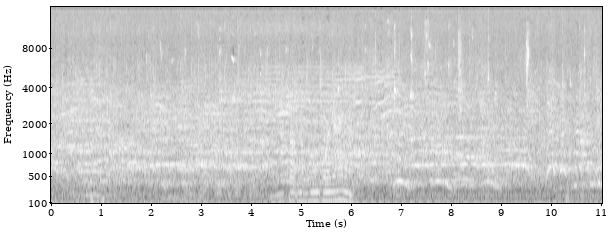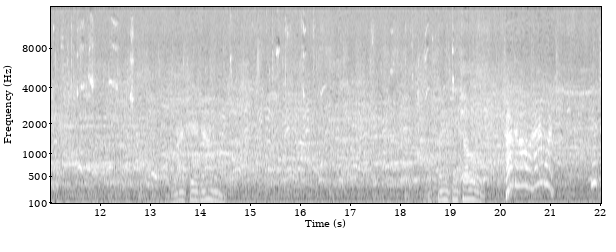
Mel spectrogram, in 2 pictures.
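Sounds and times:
crowd murmuring in a large hall: 0.0s - 22.0s
sneakers squeaking: 0.3s - 20.0s.

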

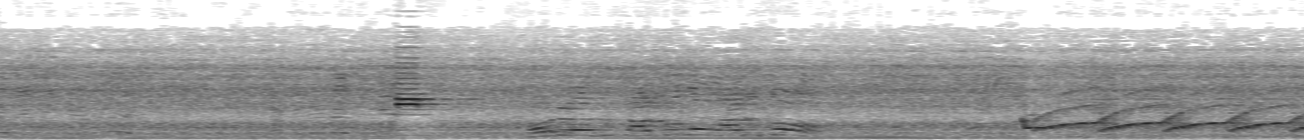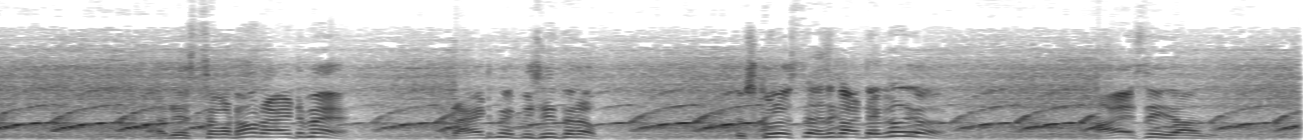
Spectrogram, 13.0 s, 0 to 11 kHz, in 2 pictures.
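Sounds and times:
warbling alarm: 5.1s - 13.0s.

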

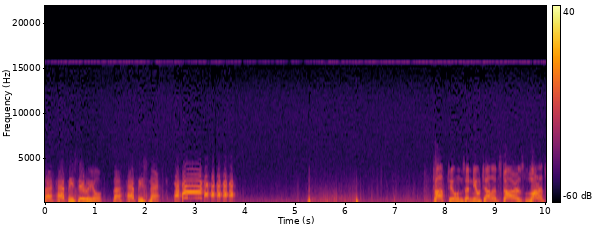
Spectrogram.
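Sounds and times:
faint tape hiss: 0.0s - 10.0s
high-pitched cartoon laugh: 2.6s - 3.9s.

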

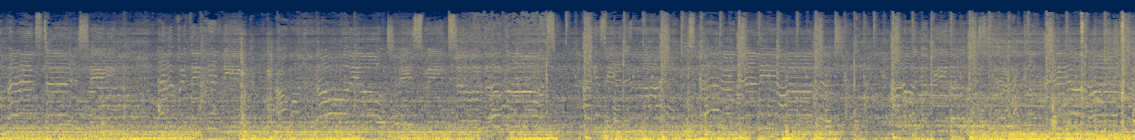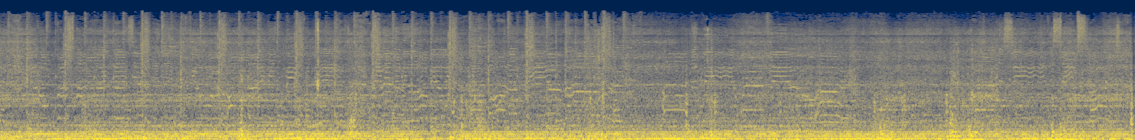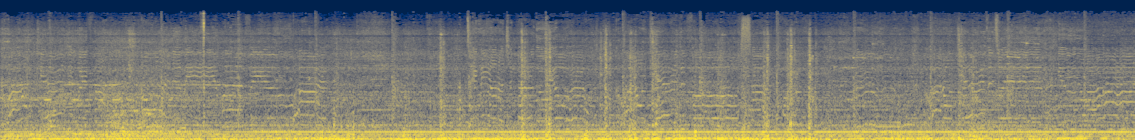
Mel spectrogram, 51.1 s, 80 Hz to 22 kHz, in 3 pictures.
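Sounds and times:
background music: 0.0s - 51.0s
diesel engine running: 0.0s - 51.0s.

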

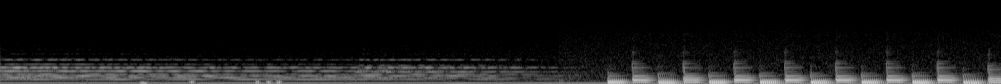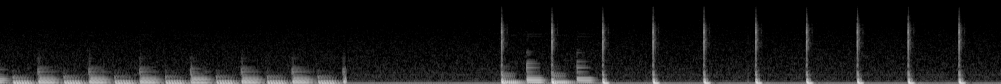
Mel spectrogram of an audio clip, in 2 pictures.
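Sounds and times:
sustained synth chord: 0.0s - 13.5s
staccato synth bass line: 6.1s - 13.5s, 15.0s - 16.1s.

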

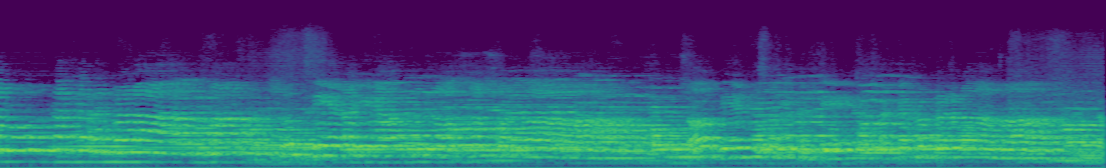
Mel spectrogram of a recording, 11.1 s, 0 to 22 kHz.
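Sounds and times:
person singing long notes: 0.0s - 10.8s
tango song: 0.0s - 11.0s.

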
